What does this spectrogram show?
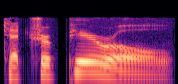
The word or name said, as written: tetrapyrrole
